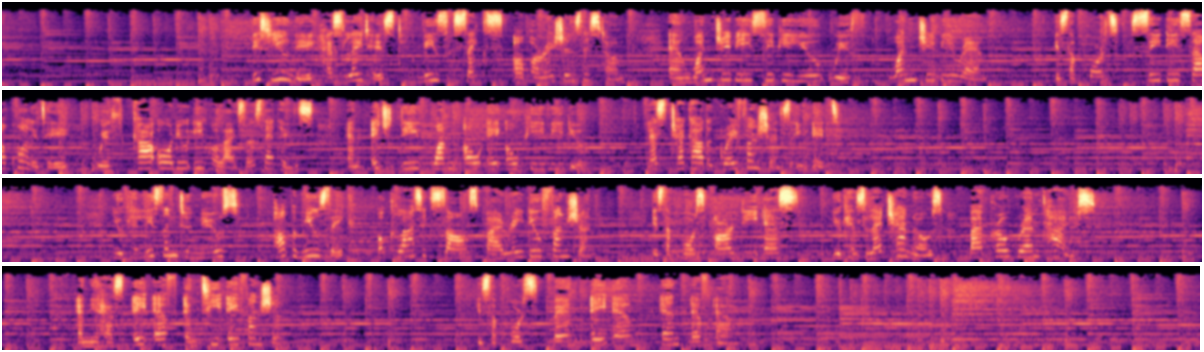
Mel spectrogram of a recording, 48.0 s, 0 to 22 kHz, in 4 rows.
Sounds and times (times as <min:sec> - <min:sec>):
Music: 0:00.0 - 0:47.9
Speech: 0:02.5 - 0:09.9, 0:10.5 - 0:20.4, 0:25.1 - 0:29.9, 0:30.5 - 0:34.9, 0:36.8 - 0:38.8, 0:40.8 - 0:43.4.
